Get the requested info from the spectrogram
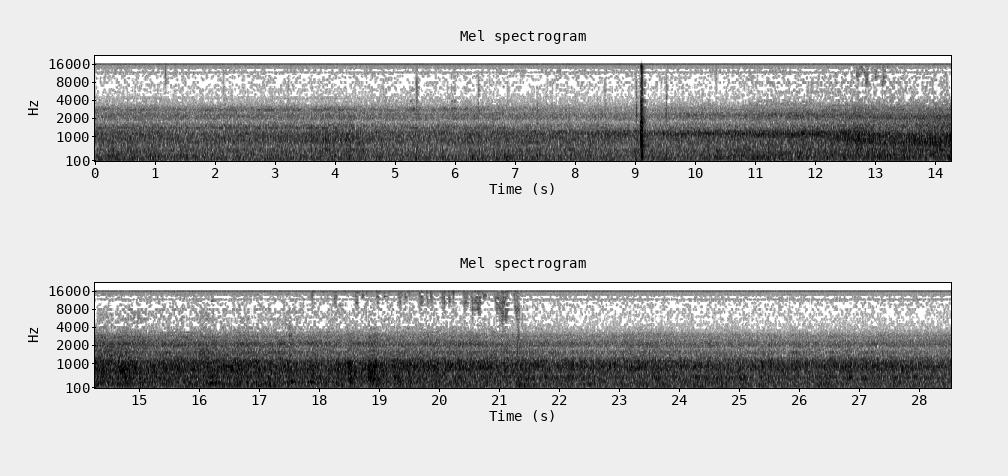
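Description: Steady running noise of the Thunderbird limited express electric train heard inside the passenger cabin, growing a little louder about ten seconds in. A single sharp click about nine seconds in.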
